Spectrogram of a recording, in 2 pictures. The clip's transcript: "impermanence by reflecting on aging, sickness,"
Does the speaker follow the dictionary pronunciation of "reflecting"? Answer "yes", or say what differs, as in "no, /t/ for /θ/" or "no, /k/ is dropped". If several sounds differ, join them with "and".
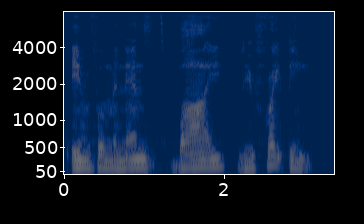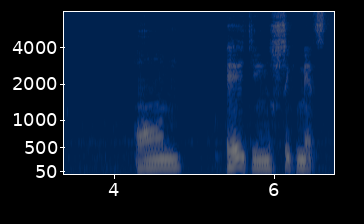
no, /l/ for /ɹ/ and /k/ is dropped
